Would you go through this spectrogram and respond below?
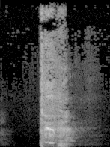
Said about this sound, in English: When you know, I wouldn't cough the whole morning until I stand up.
